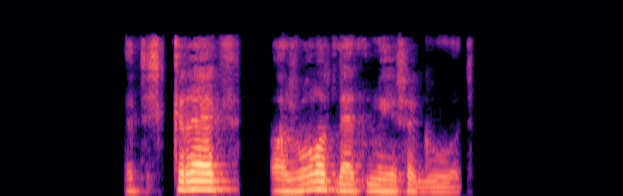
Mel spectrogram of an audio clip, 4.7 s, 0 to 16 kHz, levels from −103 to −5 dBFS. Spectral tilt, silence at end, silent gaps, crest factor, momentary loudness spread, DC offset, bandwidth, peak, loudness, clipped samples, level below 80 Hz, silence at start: -6.5 dB/octave; 1.25 s; 1.24-1.29 s, 1.81-2.03 s; 22 dB; 19 LU; under 0.1%; 8.2 kHz; -2 dBFS; -21 LUFS; under 0.1%; -56 dBFS; 0.95 s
